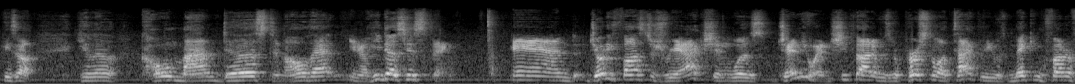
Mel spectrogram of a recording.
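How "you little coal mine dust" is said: slow, drawn-out, mocking West Virginia drawl. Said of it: "starts mocking her accent".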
